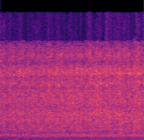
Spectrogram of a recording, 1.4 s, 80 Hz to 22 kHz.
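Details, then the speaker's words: 1934 Packard 11th Series straight-eight sedan, engine rebuilt in 1993 and given new spark plugs, long stored: soft, even idle hum with steady airy rush, no knocks, ticks or stumbles, barely audible from behind; normal smooth idle. "I mean, standing back here, you cannot hear it. You cannot. That's how smooth this engine runs."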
